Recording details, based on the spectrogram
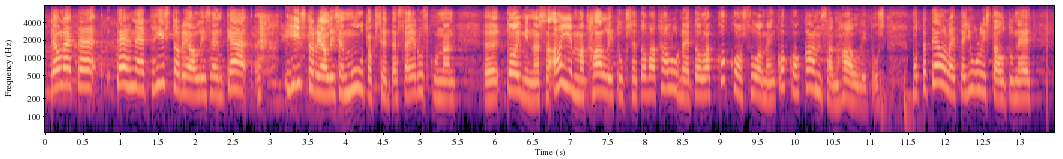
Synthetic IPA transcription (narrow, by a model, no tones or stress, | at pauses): t̪eolet̪ːet̪ehneːt̪hist̪oriɑlːisenkæhist̪oriɑlːisemmuːt̪oksent̪æsːæeɾuskunːɑnː | t̪oiminːɑsːɑʔɑijemːɑt̪hɑlːit̪ukset̪oʋɑt̪hɑluneːt̪olːɑkkokosuomeŋkokokɑnsɑnhɑlːit̪us | mut̪ːɑt̪eolet̪ːejulist̪ɑut̪uneːt̪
